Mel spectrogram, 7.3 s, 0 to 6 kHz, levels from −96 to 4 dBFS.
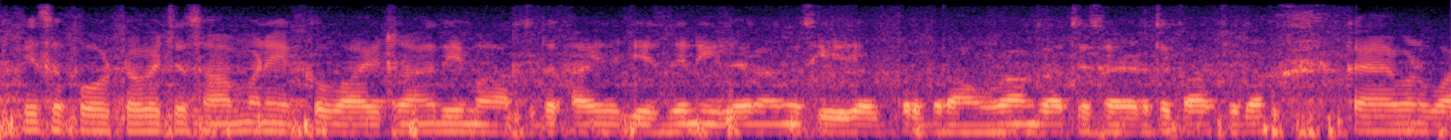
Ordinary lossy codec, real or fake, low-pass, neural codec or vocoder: none; real; 5.4 kHz; none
